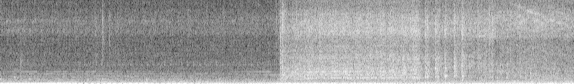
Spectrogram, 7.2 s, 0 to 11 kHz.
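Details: Mazda RX-8 Series 1 rotary with failing coolant seal, K-Seal liquid gasket applied after flooding, held gas pedal down while cranking: catches after a short crank and settles into a steady, even idle; starting quickly and cleanly now.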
